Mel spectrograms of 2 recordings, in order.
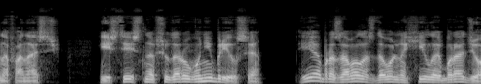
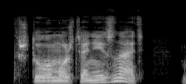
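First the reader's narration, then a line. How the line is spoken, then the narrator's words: Grumble. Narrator (Russian): буркнул воин Афанасьевич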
